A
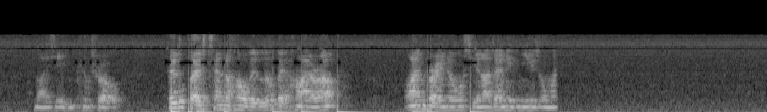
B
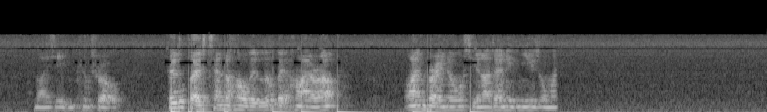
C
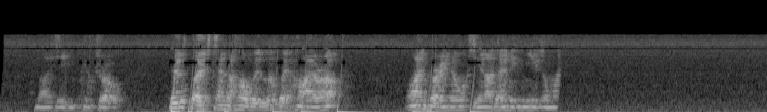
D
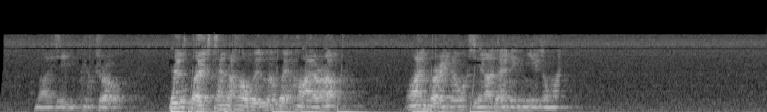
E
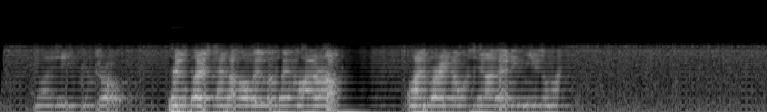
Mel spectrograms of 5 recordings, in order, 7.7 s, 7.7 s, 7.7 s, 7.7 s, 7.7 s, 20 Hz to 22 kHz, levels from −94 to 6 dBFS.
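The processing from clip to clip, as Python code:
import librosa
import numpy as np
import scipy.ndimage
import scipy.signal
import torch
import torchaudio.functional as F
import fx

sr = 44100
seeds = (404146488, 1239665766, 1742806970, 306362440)

y1 = fx.high_shelf(x, sr, hz=4200.0, db=9.5)
y1 = y1 * 10.0 ** (2.5 / 20.0)
y2 = fx.dispersion(y1, sr, late='highs', ms=51.0, hz=850.0)
y2 = y2 * 10.0 ** (-7.5 / 20.0)
y3 = fx.room_shoebox(y2, sr, seeds[0], volume_m3=1900.0, walls='furnished', distance_m=0.62)
y3 = y3 * 10.0 ** (5.0 / 20.0)
y4 = fx.lpc_monotone(y3, sr, seeds[1], pitch_hz=270.0, order=16)
y4 = y4 * 10.0 ** (-3.5 / 20.0)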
